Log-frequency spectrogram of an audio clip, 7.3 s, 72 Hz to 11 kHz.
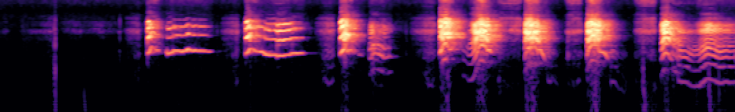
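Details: June 2018 recording of a pet Chihuahua: a few thin whistled whines, then a rapid run of sharp, high yips and barks, ending in a long wavering whine.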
